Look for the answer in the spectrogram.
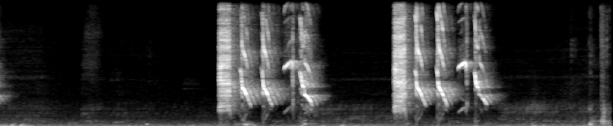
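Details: Lively common green magpie from Sumatra delivering two loud phrases about two seconds apart, each opening with a harsh rasp and running into several shrill descending whistles, quiet background between them.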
